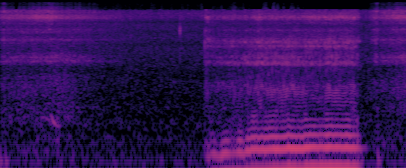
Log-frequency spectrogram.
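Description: A Cocker Spaniel gives one deep, rumbling snore, low and buzzy, lasting about a second and a half.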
